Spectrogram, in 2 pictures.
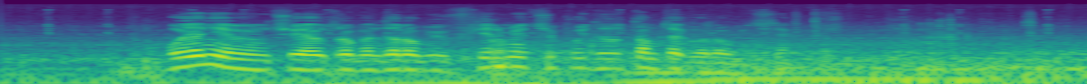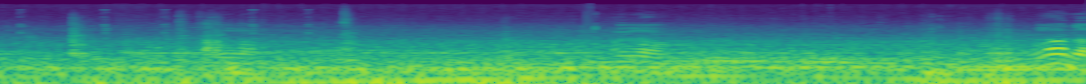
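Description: A vehicle engine rumbles low and steadily as it drives along.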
